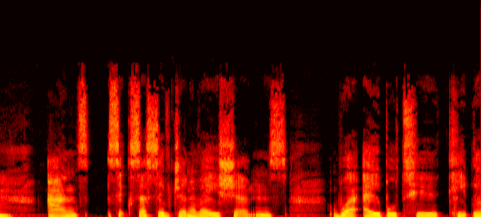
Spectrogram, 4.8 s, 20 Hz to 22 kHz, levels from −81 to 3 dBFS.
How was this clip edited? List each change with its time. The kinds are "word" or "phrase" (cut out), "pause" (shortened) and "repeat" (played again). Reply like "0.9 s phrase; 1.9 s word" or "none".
none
